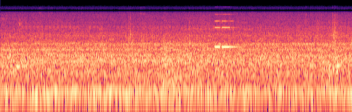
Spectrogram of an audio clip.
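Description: Hushed room of people standing in a minute's silence: a steady low hum of the room, with one short electronic beep about two-thirds of the way through.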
